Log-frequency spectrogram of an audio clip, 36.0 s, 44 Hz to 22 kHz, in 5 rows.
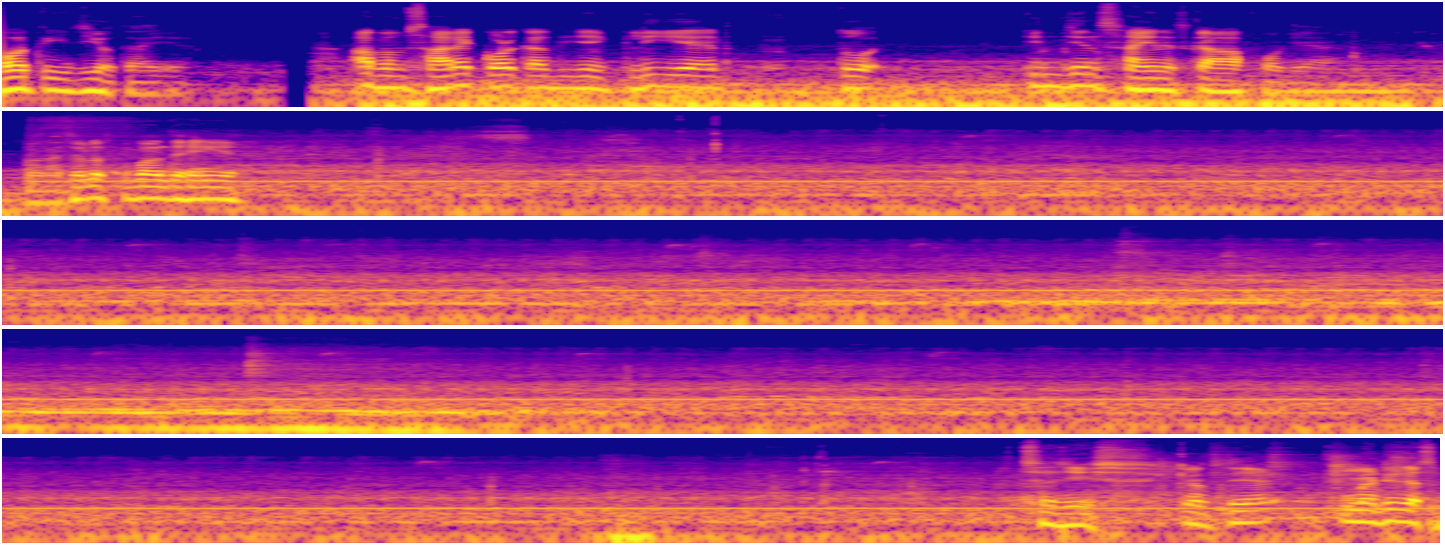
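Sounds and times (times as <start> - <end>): car running with hum: 1.0 - 36.0.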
